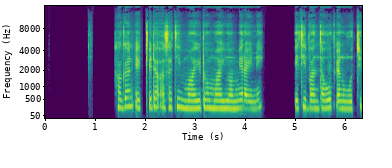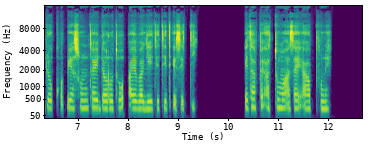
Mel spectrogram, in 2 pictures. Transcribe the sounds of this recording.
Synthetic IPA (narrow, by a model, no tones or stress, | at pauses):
hɐɡɐnɛkʼːɪd̪ɐʔɐ̰sɐt̪ɪmaːjɪd̪omaːjːɔɐmːɪɾɐjnɛ | ʔɛt̪ɪbɐnt̪ɐhuːpʼɪjɐnwɔt̪ːɪd̪ɔkʼɔpʼːɪjɐsʊnt̪ɐjd̪ɐɾɔt̪ʰoʔɐjbɐɡeːt̪ɛt̪ːɪt̪ʼɪsɛt̪ːɪ | ʔɛt̪ɐpːɛʔɐt̪ːʊmɐɐ̰sɐjʔaːpʰːʊnɛ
